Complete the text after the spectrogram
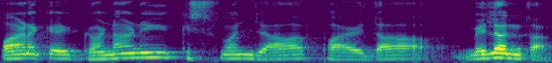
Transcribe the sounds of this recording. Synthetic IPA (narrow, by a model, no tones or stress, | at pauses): paːɽ̃kʰeɡʱɐɽ̃aːɽ̃ikɪsmənɪ̆d͡ʑaːfaːɪd̪a | mɪlənɪ̆t̪ʰa̰ː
